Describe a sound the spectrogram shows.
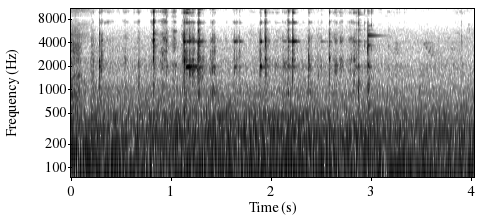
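Plastic parts click and rattle as they are pulled loose.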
